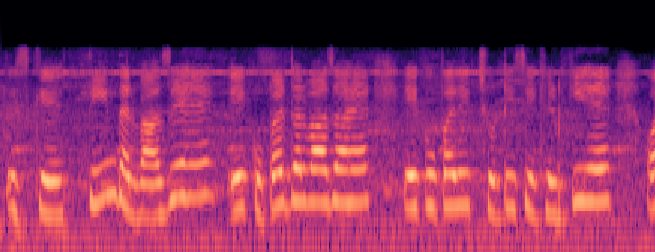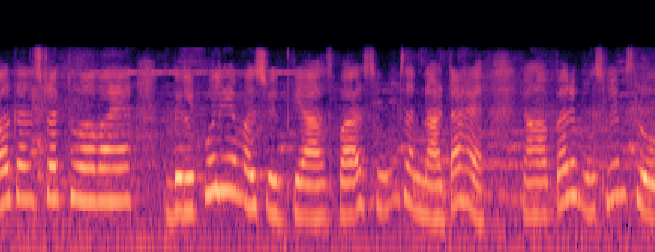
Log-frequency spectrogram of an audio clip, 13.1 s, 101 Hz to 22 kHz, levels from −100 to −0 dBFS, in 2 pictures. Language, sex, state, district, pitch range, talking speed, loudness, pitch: Hindi, female, Uttar Pradesh, Jyotiba Phule Nagar, 245-315 Hz, 155 wpm, -23 LUFS, 285 Hz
